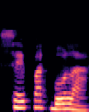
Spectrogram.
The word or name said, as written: sepak bola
